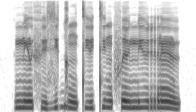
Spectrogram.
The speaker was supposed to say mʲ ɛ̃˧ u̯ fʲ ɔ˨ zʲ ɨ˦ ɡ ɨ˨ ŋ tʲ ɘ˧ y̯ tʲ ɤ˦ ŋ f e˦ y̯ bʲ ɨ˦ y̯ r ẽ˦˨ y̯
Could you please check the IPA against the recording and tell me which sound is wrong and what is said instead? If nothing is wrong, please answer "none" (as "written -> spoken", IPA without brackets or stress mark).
bʲ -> mʲ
